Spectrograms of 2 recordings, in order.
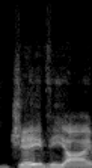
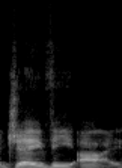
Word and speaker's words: JVI: And a lot of times these AI tools when I say JVI when the AI says it, it's like JV or JIV or it's just odd, right? So you can actually use a brand glossery and you could like phonetically say like J A Y V E like for I, right? So, and then it'll say JVI.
